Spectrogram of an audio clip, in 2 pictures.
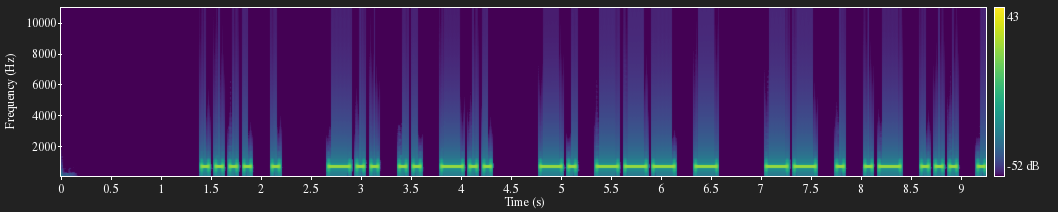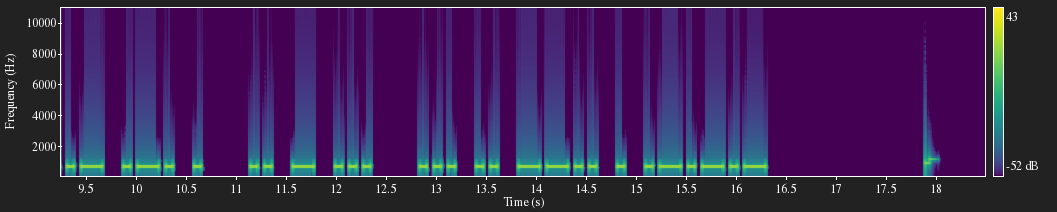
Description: Morse code, heard as a keyed tone, about 17 wpm, 700 Hz. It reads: HE DID NOT MEASURE ITS SIZE.
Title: Sentences from Top 1000 Words - Review Part 2 - 17wpm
